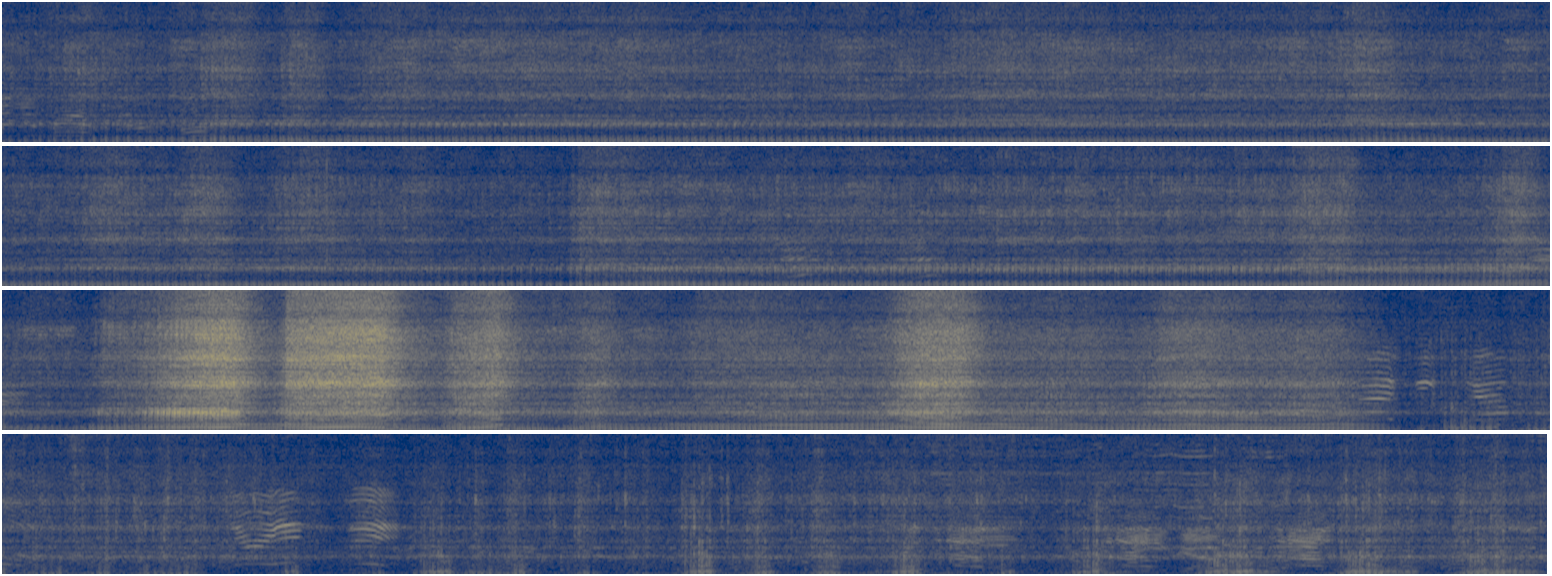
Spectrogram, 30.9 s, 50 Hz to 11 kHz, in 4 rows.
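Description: A snorkeled mud ATV's engine runs steadily at low throttle as it crawls through deep mud water. About 16 seconds in it is revved hard several times, rising and falling, and about 22 seconds in the engine sound stops abruptly, leaving scattered short sounds.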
